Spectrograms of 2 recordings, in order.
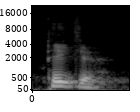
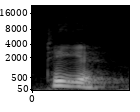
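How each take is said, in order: No difference in how they are said.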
